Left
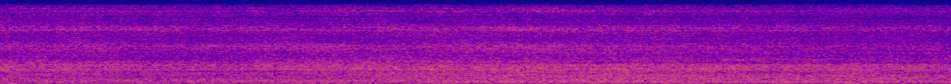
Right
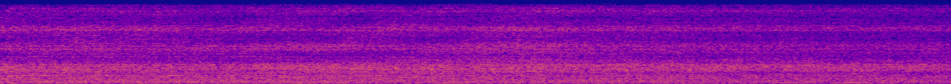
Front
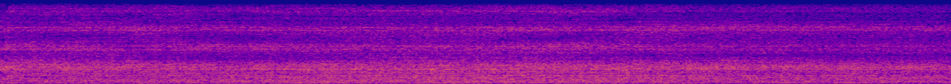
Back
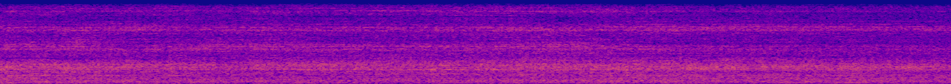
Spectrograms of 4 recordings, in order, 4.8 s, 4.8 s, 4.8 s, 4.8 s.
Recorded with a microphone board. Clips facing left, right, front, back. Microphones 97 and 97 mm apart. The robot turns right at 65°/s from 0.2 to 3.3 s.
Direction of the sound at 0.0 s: 115° right.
